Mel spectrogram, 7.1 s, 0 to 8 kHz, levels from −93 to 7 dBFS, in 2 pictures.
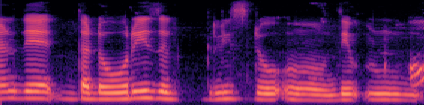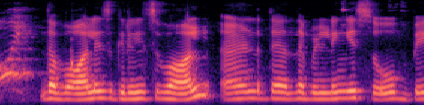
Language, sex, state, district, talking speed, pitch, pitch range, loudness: English, female, Haryana, Rohtak, 180 wpm, 185 Hz, 170-195 Hz, -19 LUFS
